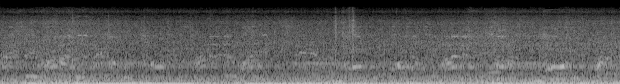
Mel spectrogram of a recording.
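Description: A car engine idles nearby with a deep, steady rumble.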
